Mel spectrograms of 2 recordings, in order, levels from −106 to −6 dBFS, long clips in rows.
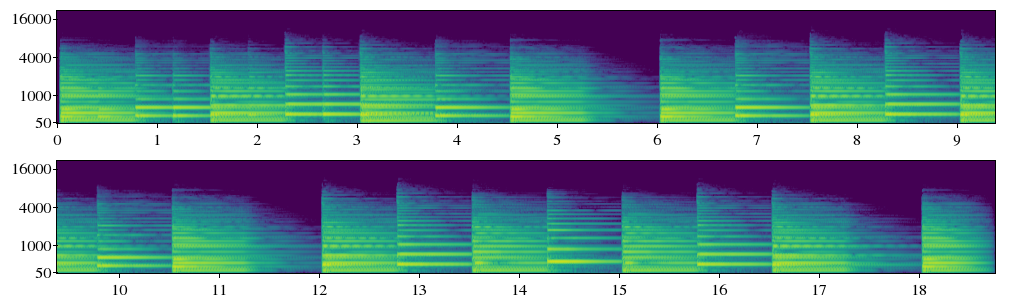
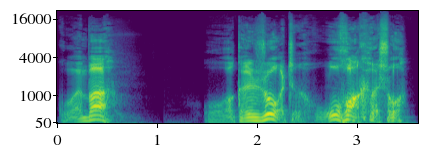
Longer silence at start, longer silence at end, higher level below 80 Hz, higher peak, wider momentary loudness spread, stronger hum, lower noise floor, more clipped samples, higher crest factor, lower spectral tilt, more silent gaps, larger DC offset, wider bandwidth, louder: about the same, 0.05 s vs 0.05 s; about the same, 0.05 s vs 0.15 s; second, -56 dBFS vs -48 dBFS; second, -6 dBFS vs -2 dBFS; second, 7 LU vs 13 LU; neither; second, -51 dBFS vs -73 dBFS; neither; about the same, 16 dB vs 20 dB; first, -8.5 dB/octave vs -4.5 dB/octave; neither; neither; second, 6.8 kHz vs 18.5 kHz; about the same, -21 LUFS vs -20 LUFS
